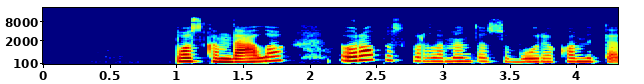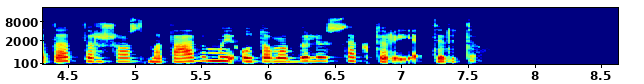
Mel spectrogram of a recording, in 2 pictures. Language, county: Lithuanian, Vilnius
